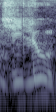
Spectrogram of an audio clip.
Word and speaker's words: Giroud: No, Giroud. No, G, no, not with the L, not Giroud, Giroud.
